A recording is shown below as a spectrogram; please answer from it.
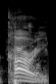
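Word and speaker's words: Kaare: adamantium foil edition uh kari like atari kari adamantium foil from marvel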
